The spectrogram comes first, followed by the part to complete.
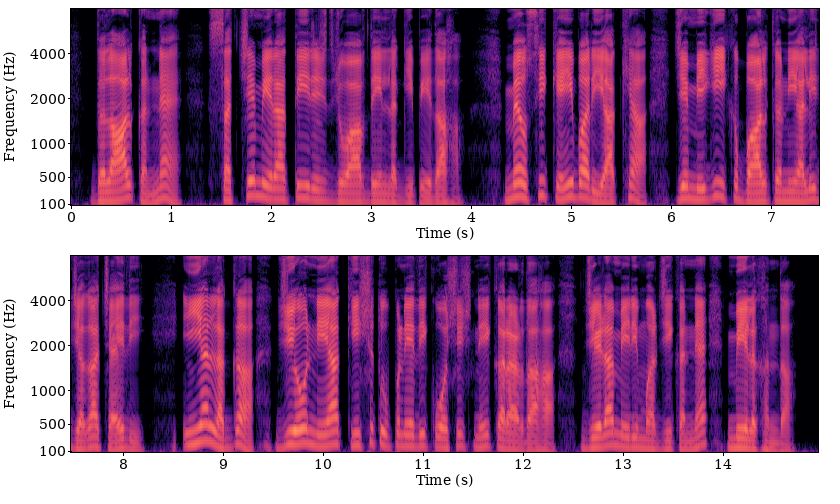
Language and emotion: Dogri, angry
